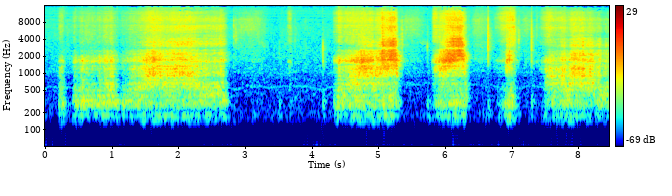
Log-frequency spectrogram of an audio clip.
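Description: A wooden stylus scratches fine lines into the centre of a mandala on a flat black-coated scratch-art card. Dry, raspy scratching comes in bursts of varying length, one long stretch followed by shorter strokes, separated by near-silent pauses. The sound is steady and gritty, with its weight in the low mids and a brighter rasp on top.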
